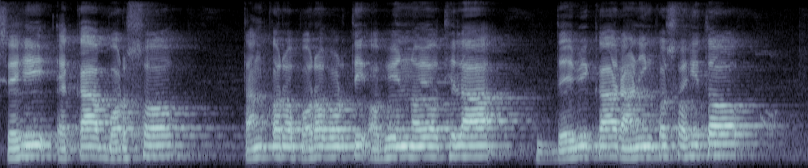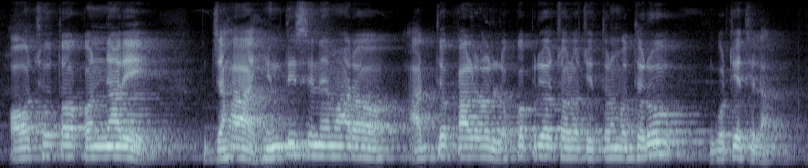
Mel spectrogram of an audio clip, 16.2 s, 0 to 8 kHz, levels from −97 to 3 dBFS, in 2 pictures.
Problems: none marked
